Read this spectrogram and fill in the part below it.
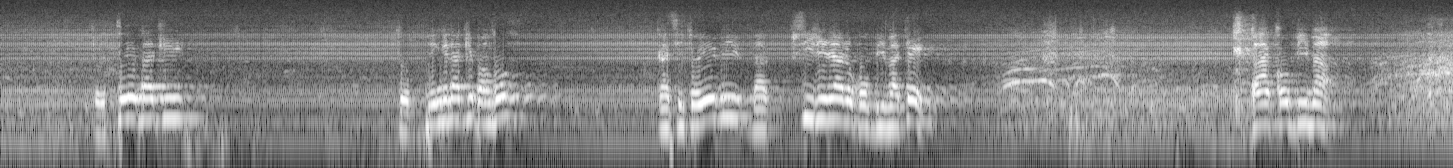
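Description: An elderly man speaks through a microphone and loudspeakers in short bursts, with pauses.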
